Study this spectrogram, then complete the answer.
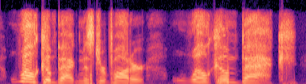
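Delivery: high, loud, emotional welcome; tearfully overjoyed. A narrator's reading. Bartender seizing Harry's hand, tearfully overjoyed. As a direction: cry out the welcome, lingering at the end. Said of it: "tears in his eyes".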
